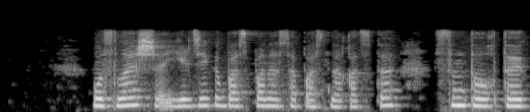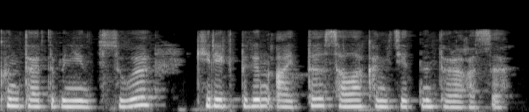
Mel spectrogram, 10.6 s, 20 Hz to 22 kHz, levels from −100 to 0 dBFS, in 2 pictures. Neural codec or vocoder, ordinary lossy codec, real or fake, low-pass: none; none; real; 7.2 kHz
